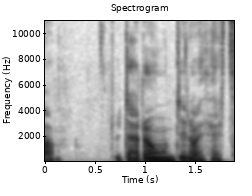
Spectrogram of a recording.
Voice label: "rownd", Welsh

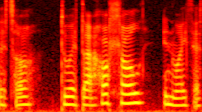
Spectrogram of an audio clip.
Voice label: "hollol", Welsh

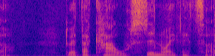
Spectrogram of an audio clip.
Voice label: "caws", Welsh

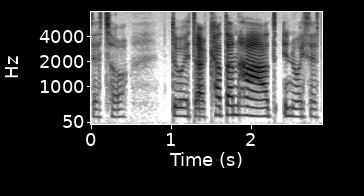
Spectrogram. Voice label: "cadarnhad", Welsh

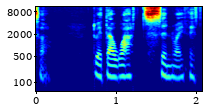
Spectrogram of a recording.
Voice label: "wats", Welsh

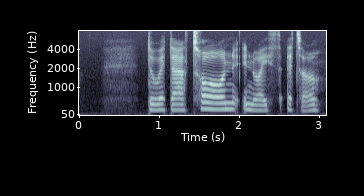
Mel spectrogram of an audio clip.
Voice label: "toon", Welsh

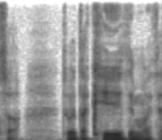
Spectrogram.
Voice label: "cudd", Welsh

